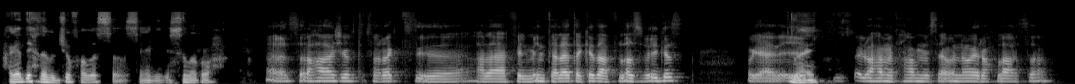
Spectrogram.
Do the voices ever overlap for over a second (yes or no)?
no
